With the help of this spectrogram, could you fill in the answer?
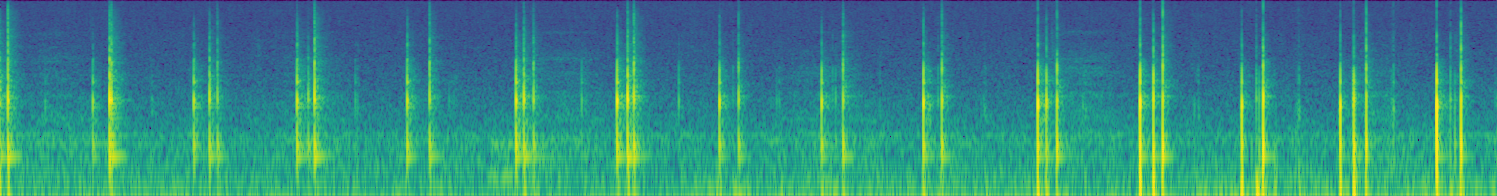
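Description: Fingertips tap rhythmically on the red plastic lid of a medium clear plastic jar full of peanuts. Many short, dry clicks fall in repeating groups of three over a faint steady hum. Each tap dies away almost at once.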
